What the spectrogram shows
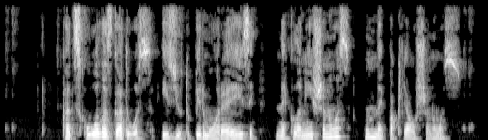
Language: Latvian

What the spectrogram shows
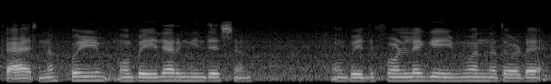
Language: Malayalam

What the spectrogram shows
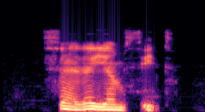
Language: Kabyle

